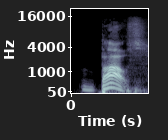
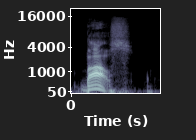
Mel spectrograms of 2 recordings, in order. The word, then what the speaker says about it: Bouse: Rhymes with mouse, but I didn't rhyme. That didn't rhyme, did it? I always have trouble with that. Mouse, Bouse. Yeah, that's it. Bouse.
